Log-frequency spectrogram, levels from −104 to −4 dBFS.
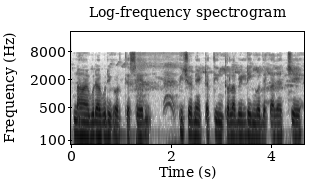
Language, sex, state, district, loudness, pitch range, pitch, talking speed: Bengali, male, Assam, Hailakandi, -17 LUFS, 115-125 Hz, 120 Hz, 115 wpm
